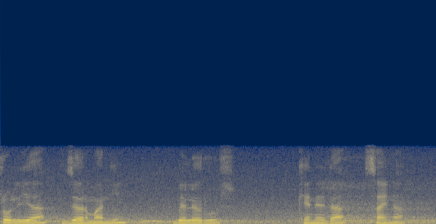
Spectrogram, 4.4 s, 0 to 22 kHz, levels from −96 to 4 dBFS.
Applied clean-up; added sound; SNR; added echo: none; none; none; none.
